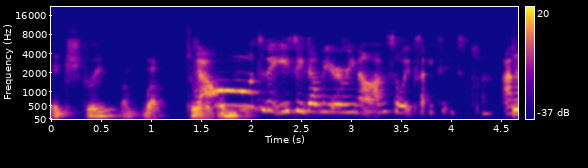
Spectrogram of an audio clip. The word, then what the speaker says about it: ECW: n76 is going extreme well to to the ECW Arena I'm so excited and I said it right not EC3 Arena ECW Arena well to be fair it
